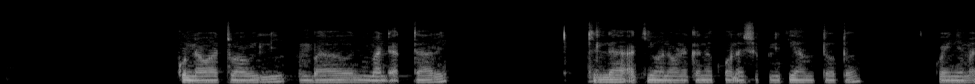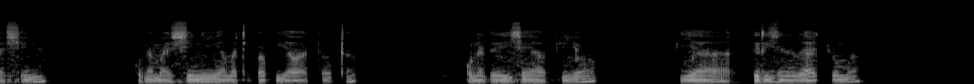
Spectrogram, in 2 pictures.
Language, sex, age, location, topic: Swahili, male, 18-24, Nakuru, health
